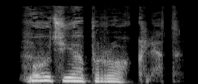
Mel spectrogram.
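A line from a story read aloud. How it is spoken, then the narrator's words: Whisper. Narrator (Russian): прошептал Расти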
